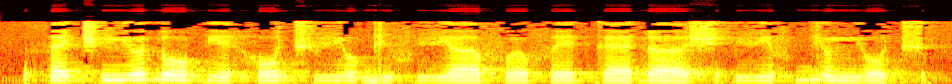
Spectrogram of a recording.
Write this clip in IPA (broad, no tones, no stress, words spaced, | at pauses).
θɛt͡ʃmʲɵ ɗopʲehot͡ʃ vʲoɡifvʲɜ fɵfekɛɗɜʃ | vʲefbʲɵ mʲot͡ʃ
